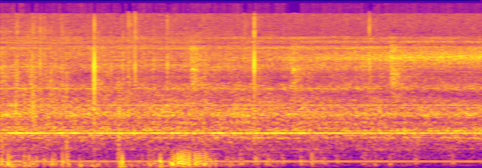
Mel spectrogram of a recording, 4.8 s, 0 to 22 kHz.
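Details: Märklin 37806 locomotive motor running without sound after servicing: a faint, steady low hum with a thin whine above it and no knocks or catches, a normal even run.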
